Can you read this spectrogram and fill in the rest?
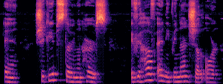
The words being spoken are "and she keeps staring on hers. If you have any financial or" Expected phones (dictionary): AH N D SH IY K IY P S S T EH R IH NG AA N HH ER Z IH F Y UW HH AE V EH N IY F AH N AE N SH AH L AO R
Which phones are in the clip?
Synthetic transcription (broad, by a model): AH N D SH IY K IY P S S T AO IH NG AA N HH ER S IH F Y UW HH AE V EH N IY F AH N AE N SH AH L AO R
